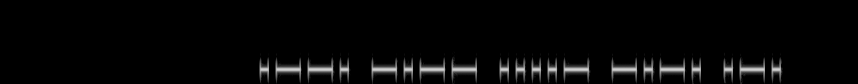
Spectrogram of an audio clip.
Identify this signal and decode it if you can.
Morse code, heard as a keyed tone, about 15 wpm, 700 Hz. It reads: PY4CR
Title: DXCC-100 Call Signs - 5 Characters - Repeated 2x - 15wpm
